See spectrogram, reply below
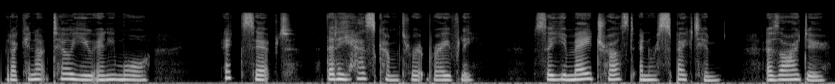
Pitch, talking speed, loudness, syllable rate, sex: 220 Hz, 170 wpm, -21 LUFS, 5.0 syllables/s, female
